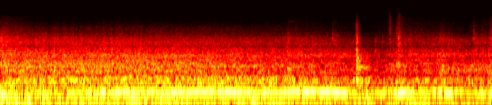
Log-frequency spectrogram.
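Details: Low, steady droning groan for a few seconds under braking, fading briefly then returning over road noise; brake noise, cause unclear.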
